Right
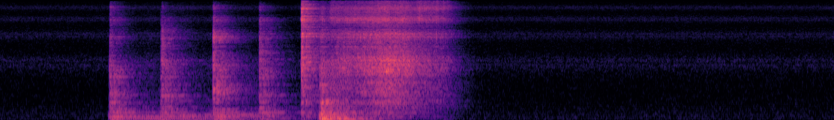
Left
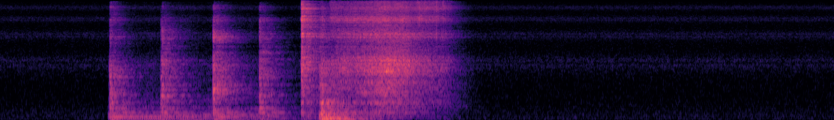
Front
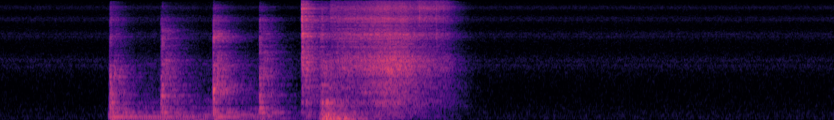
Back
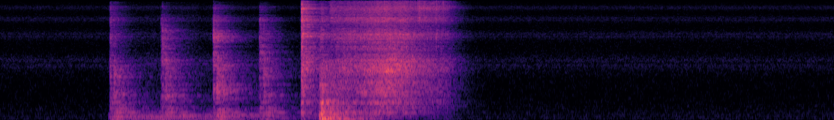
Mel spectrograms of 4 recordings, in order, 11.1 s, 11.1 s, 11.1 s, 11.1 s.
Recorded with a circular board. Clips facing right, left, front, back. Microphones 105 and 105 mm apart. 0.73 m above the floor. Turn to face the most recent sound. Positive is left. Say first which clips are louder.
# even, back 5 dB
turn(degrees=175)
